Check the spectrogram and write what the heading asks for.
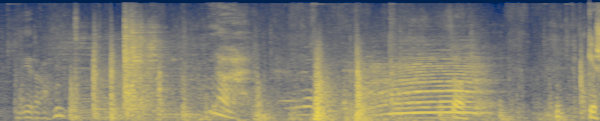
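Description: Murnau-Werdenfelser cattle mooing, the clearest call a single long moo in the second half that rises and then sags in pitch. A sharp knock comes just before it.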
